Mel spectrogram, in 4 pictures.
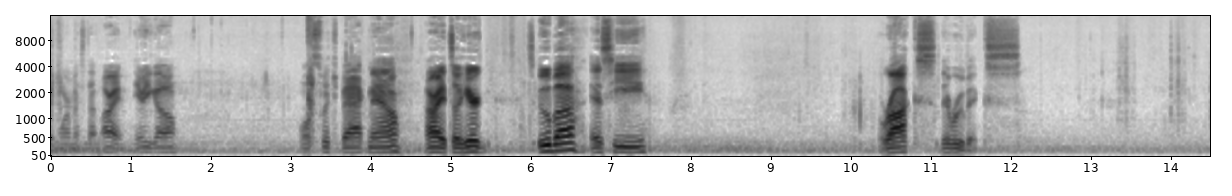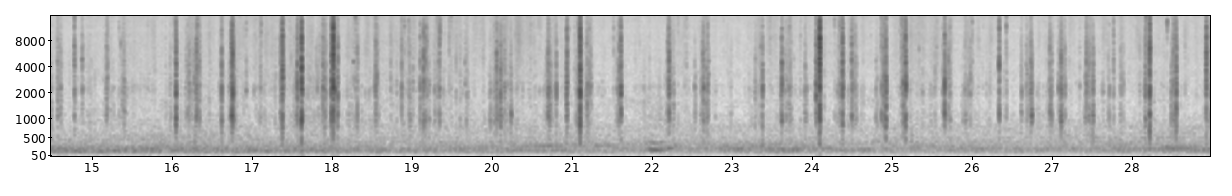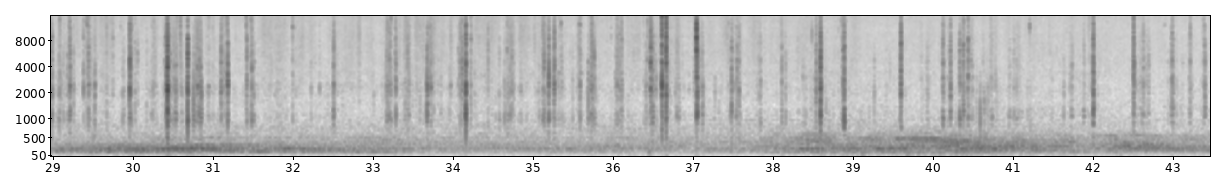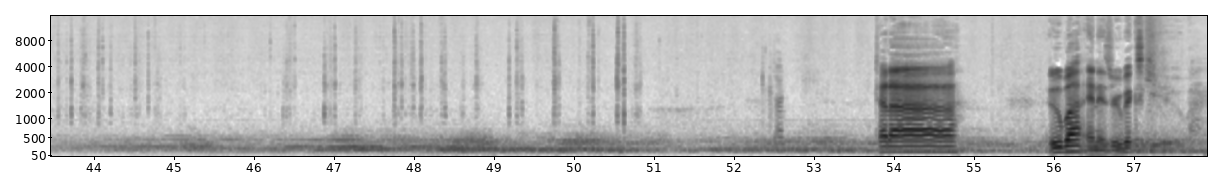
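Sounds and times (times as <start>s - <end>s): puzzle cube layers clicking: 13.4s - 45.3s, 46.2s - 51.0s.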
